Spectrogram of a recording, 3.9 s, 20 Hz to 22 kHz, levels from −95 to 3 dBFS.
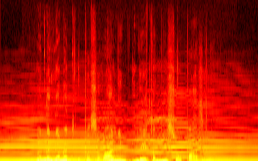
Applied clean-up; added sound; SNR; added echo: none; Bowed string instrument; 4 dB; none.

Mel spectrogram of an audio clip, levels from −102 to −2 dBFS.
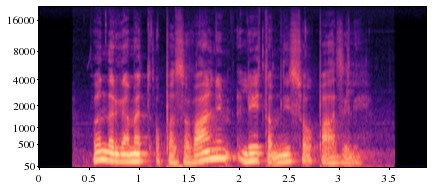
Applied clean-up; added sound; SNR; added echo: none; none; none; none.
